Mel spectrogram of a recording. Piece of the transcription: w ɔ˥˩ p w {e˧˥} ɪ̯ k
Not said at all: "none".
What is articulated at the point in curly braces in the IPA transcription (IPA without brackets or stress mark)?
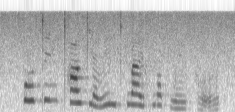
e˧˥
